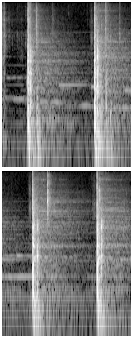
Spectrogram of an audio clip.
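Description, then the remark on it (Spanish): A long hammer pounds hard on a thick brick partition wall in a cellar four times in a slow, steady rhythm, each heavy thud sharp at first and then trailing off with a short rattling decay, as the wall is broken through. No one speaks. “Allí, con el largo martillo, golpeó y golpeó con fuerza el tabique de gruesos ladrillos”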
